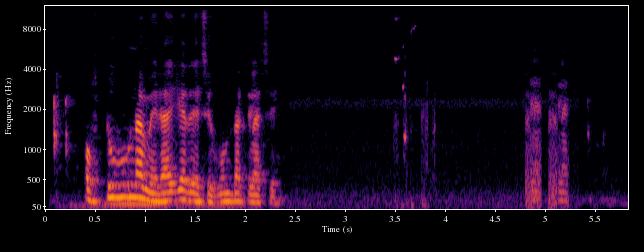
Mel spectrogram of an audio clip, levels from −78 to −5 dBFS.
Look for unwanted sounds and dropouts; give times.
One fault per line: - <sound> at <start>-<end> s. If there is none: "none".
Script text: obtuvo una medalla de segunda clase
- squeak at 3.5-3.9 s
- laugh at 4.8-5.2 s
